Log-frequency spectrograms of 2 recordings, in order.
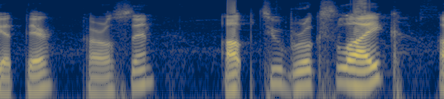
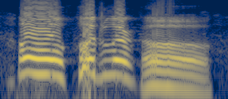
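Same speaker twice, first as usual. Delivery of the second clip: excited yell; 8 semitones higher, 8 dB louder, slower than usual. Real, not acted. Big hit in hockey game.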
